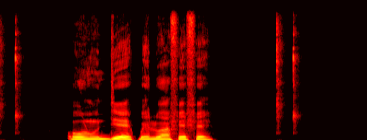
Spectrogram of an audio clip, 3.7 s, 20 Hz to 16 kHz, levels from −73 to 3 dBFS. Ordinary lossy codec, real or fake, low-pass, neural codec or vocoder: none; real; 14.4 kHz; none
